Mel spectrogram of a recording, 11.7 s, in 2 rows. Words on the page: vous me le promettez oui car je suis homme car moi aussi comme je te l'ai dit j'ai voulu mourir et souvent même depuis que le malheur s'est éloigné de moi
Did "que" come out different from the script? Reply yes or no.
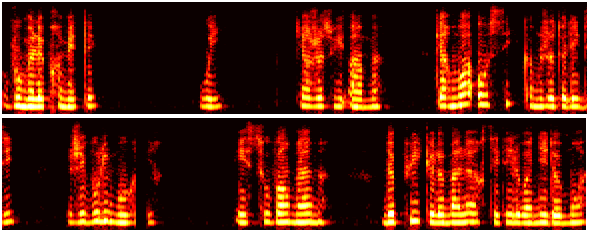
no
